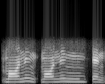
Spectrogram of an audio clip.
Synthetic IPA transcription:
mɔːnɪŋmɔːnɪŋʈɛn

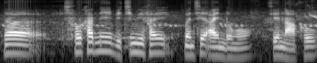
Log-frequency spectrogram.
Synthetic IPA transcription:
da | sɔɾkʰaɾnibitʰiŋnipʰajmɐnseʔajndɔŋɔ | zena̰kʰɯw

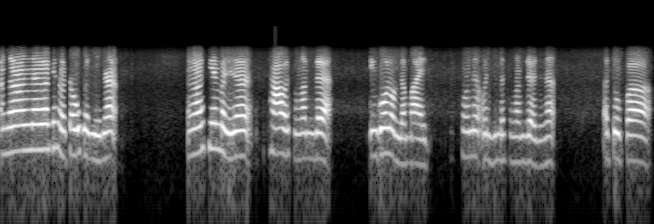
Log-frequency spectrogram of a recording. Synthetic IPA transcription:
ɐŋaŋnɐɡakenmɐtɐwbɐninɐ | ŋaŋsenbɐninɐ | tʰabɐsuŋːɐmdɾɐ | iŋɡonomdɐmaj | kʰojnɐʔundinbɐsuŋɐmdɾeːdunɐː | topːɐ

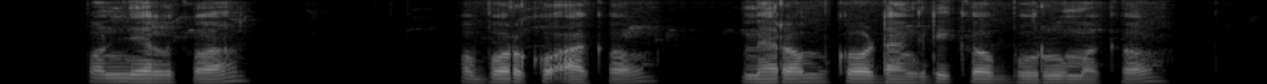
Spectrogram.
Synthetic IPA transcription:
pɔnɲɛlkɔwa | ɔbɔɾkɔʔakɔ | mɛɾɔmkɔɖaŋɡɾikɔbuɾumakɔ

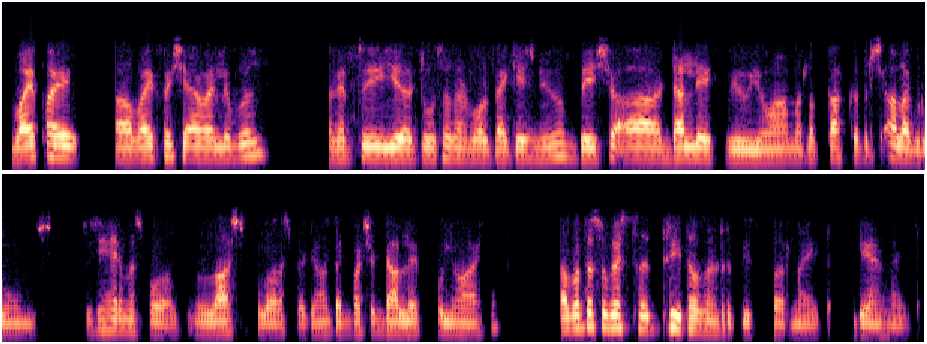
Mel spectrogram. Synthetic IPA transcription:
ʋaːjfʰaːj | ʋaːjfaːjt͡ʃʰiɐʋeːlebɨl | ɐɡɐɾt̪uijiʈuːt̪ʰawzɐɳɖʋoːlpɛːkeːd͡ʒnɐjũbeːt͡ʃʰiɖɐlekʋjuːjuʋãːmɐt̪lɐb̚t̪ɐkːɐt̪ɾut͡ʃʰiɐlɐɡɾuːmz | t̪ut͡ʃʰiɦeɾmɐslaːsʈfloɾɐspeʈjʋãːt̪ɐbɐʈt͡ʃʰiɖɐleːkfuljũʋãːt͡ʃi | ɐbɐt̪̬ɐsuɡɐt͡ʃʰt̪ʰt̪ʰɾiːt̪ʰawzɐɳɖɾupiːzpɐɾnajiʈɖeːɐɳnaːiʈ

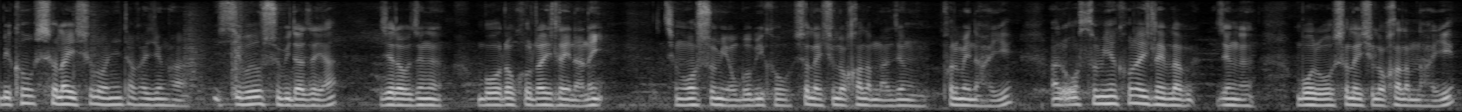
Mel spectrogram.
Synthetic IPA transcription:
bikʰɯwsɯlajsɯlɔnitʰakʰajzɯŋɦaisibɯsubidazaja | zeɾawzɯŋɯ | bɔɾawkʰɯwɾajzlajnanaj | sʰɯŋɔsɔmiawbɯbikʰɯwsɯlajsulɔkʰalamnazɯŋpʰɯɾmajnaɦajɯ | aɾuɔstomiakʰɯwɾazlajblabɯ | zɯŋɯ | bɔɾasɯlajsulɔkʰalamnaɦajɯ

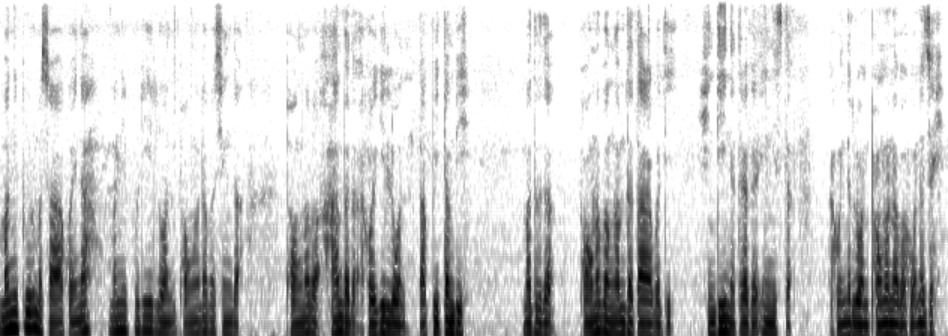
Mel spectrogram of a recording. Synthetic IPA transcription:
mɐnipuɾmɐsaɐkʰojnɐ | mɐnipuɾilonpʰawnɐnɐbɐsiŋdɐ | pʰawnɐbɐʔɐhanbɐdɐːkʰojɡilontak̚pitɐmbi | mɐdudɐ | pʰawnɐbɐŋɐmdɐtakbɐdi | hindinɐtɾɐɡɐʔiŋistɐ | ɐkʰojnɐlonpʰawnɐnɐbɐhot̚nɐzaj

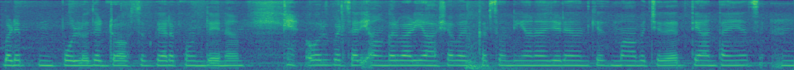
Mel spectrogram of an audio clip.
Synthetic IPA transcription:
bəɽeːpoːlːõːd̪eːɖɾaːfsʋəɡɛːɾəpɦõːnd̪eːnaː | oːɾʋiːbəɽiːsaːɾḭːʔãːŋɡəɾʋaːɽiːaːʃaːʋəɾkəɾsɦõːnd̪ijãːnad͡ʒeːɽẽənkemãːbətːʃeːd̪et̪jaːnt̪ãːẽ

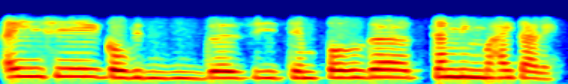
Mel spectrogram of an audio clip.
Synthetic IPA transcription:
ɐjseɡowbidɐzitempɐldɐt͡ʃɐŋniŋbɐɦajtaɾe

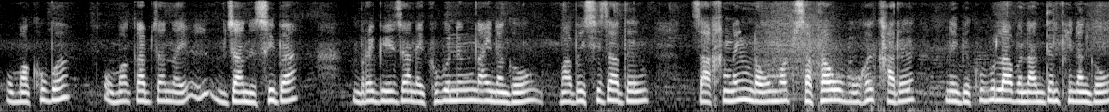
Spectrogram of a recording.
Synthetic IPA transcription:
umakʰɯbɯ | umaɡap̚zanzanɯsɯjba | mɾajbizanajkʰɯbɯnɯŋnajnaŋɡɯwmabajsizadɯŋ | z̥akʰaŋnajnuŋdaumapʰi̥sapʰɾawubɯɦɯjkʰaɾɯnɯjbekʰubɯlabɯnandɯnpʰijnaŋɡɯw

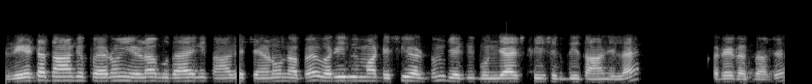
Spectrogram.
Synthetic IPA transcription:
ɾeːʈːt̪ɐʋ̤ãkʰeːpɐɦɪɾõĩɐɦɪɽabʊd̪ʱaːekit̪ɐʋ̤ãkʰeːt͡ɕɐɦɪɽ̃õnɐpɛʋɐɾibɪmãːɗɪsiɐɾd̪ʱʊmd͡ʑeːkiɡʊnd͡ʑaːɪʃt̪ʰiːsɐɡ̚d̪it̪ɐʋ̤ãd͡ʑeːlaːɪ | kɐɾeɾɐkʰənd̪aːseː

